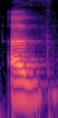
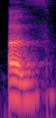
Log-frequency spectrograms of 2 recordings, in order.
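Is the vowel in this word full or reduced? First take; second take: reduced; reduced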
